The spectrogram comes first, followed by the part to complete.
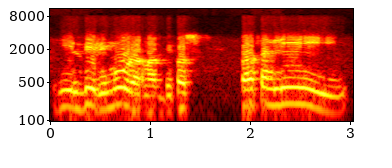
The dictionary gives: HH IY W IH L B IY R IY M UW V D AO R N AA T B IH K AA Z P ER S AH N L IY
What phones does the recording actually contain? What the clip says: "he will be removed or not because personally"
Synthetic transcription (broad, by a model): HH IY W IH L B IY R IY M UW D AO R N AA T B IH K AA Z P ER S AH N L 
